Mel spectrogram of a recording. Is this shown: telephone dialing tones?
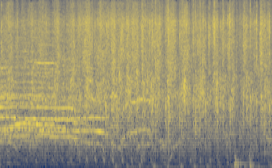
no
